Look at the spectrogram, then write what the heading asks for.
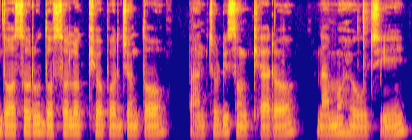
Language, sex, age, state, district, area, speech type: Odia, male, 18-30, Odisha, Kandhamal, rural, spontaneous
